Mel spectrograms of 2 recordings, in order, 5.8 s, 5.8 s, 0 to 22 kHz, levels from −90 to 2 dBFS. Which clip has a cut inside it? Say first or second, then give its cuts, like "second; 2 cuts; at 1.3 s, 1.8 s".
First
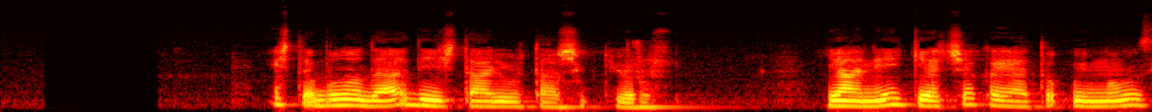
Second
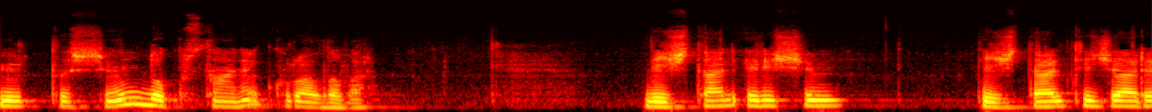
first; 1 cut; at 1.2 s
